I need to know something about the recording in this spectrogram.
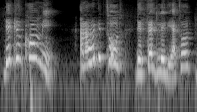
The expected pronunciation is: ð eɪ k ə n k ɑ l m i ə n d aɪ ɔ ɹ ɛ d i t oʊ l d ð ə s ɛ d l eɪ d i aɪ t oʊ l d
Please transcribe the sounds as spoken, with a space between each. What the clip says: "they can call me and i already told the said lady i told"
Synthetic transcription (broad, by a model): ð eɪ k ə n k ɑ l m i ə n aɪ ɔ ɹ ɛ d i t oʊ l d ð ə θ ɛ d l eɪ d i aɪ t oʊ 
